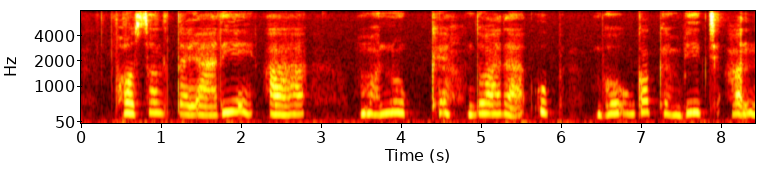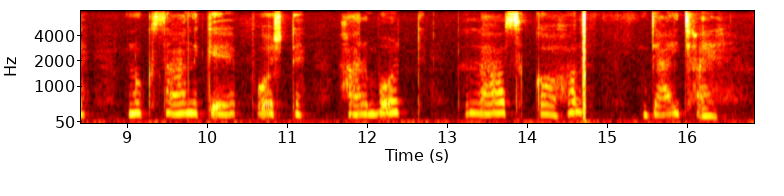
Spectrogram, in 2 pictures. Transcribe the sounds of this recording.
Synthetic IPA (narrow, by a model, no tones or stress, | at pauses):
pʰəsəlt̪əjaɾia | mənukʰjd̪waɾaupbʱoɡəkbit͡ʃənː | uksankeposʈ | haɾboʈ | laskəhəl | d͡ʒajt͡ʃʰə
